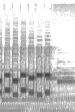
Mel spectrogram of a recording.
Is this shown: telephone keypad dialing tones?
yes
